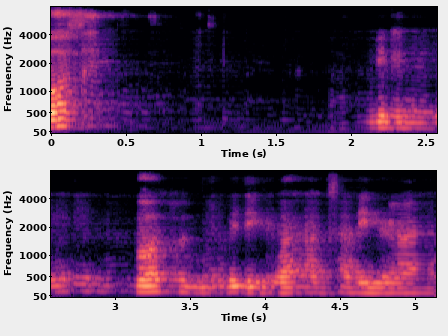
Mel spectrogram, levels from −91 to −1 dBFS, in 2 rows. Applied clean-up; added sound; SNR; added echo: neural mask model DeepFilterNet 3.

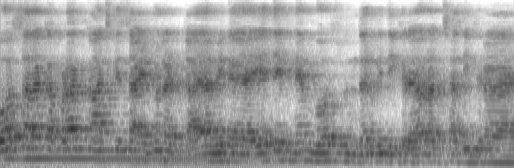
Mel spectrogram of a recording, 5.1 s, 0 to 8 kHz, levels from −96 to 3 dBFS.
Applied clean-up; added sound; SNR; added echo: neural separator model SepFormer DNS4.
